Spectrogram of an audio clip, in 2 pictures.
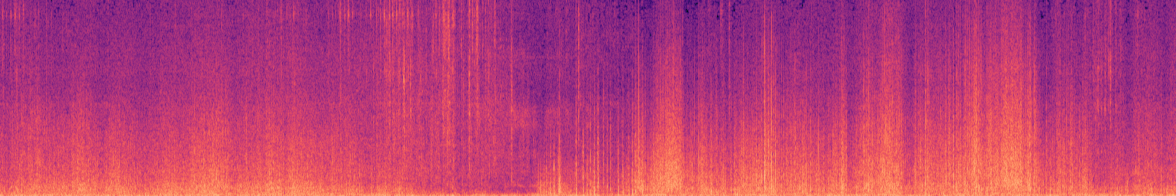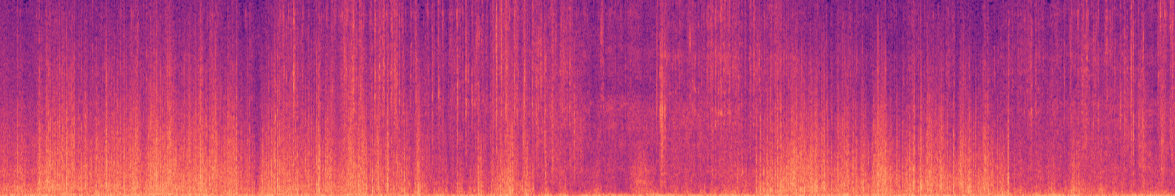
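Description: Wind rushing over the helmet camera's microphone, over the steady rumble and uneven rattle of a mountain bike descending a dirt trail at speed.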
